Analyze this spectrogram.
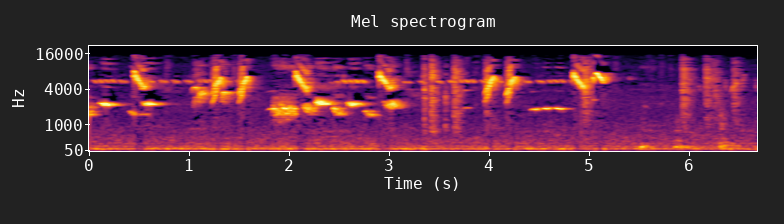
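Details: Yellow-vented bulbul in a songbird training recording of the dacok blorok style, singing busy: short whistled notes near mid pitch alternate with sharp high chirps and falling slurs, delivered in quick bursts with brief gaps.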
